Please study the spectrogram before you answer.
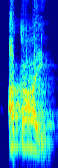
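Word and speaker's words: archive: अकाइव थोड़ा अजीब टाइप का pronunciation A आर सी एच आई वी ई अकाइव कहां क्या चीज तो बुआ ऐसा जगह जहां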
